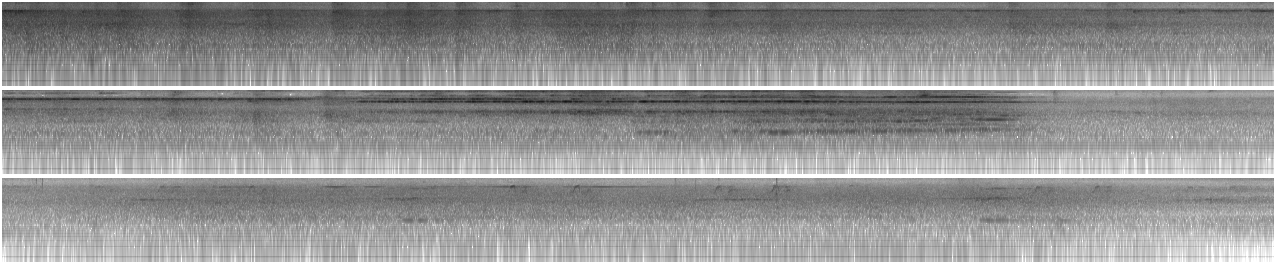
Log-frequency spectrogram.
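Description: Tank wagons of a freight train rolling slowly past on the rails, with rattling and high-pitched brake and wheel squeal as the train brakes on arrival. The noise cuts off sharply about two thirds of the way through as the train comes to a stand, leaving a faint low rumble.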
